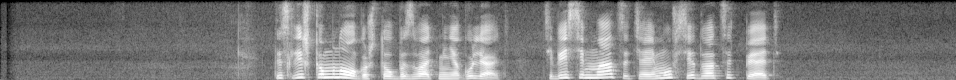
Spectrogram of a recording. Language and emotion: Russian, neutral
